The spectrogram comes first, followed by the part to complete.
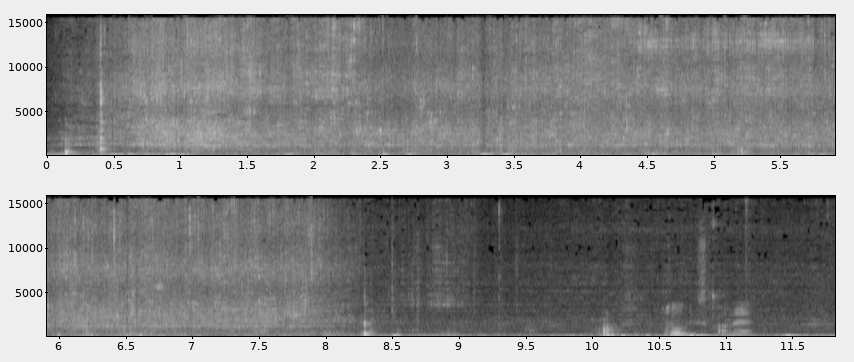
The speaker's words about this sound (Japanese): フライパンの玉ねぎとベーコン入ってるやつちょっと近づけてみますよフライパンかけてみますよ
